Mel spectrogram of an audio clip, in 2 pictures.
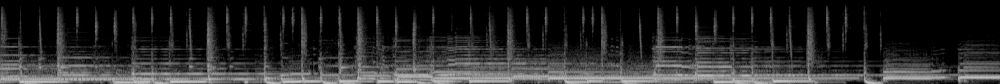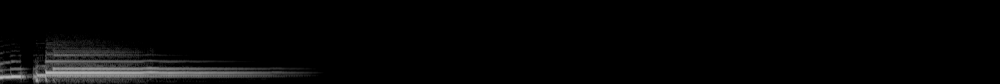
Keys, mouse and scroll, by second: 0.3 click, 2.2-3.5 drag, 3.5 scroll up 1, 4.4 a, 4.7 a, 5.1 KP_0, 6.5 click, 7.0 g, 10.7-11.1 scroll up 6, 11.5-13.5 shift+middle drag, 13.5 a, 13.7 a, 19.0 alt+shift+middle click, 19.7 scroll down 1.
